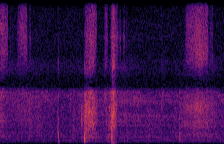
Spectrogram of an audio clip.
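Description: A few short light knocks and clicks, three within about half a second near the middle, over faint background noise: handling noise from a handheld camera being moved about.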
